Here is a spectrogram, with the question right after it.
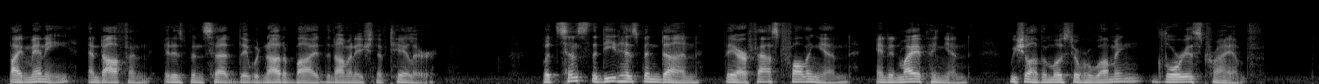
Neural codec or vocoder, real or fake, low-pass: none; real; 7.2 kHz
